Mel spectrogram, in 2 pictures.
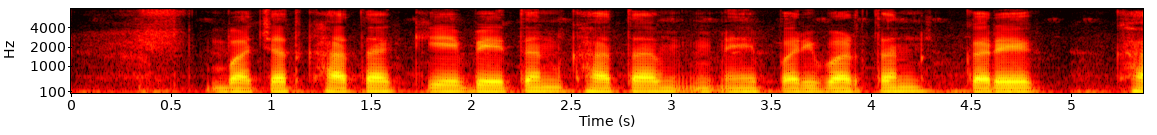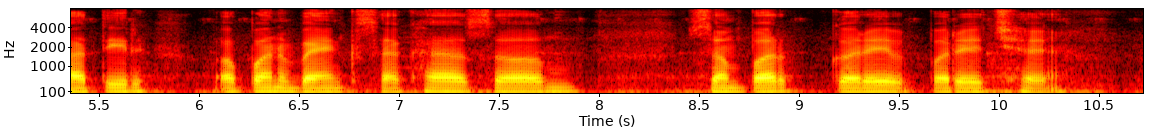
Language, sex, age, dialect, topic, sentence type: Maithili, male, 18-24, Eastern / Thethi, banking, statement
